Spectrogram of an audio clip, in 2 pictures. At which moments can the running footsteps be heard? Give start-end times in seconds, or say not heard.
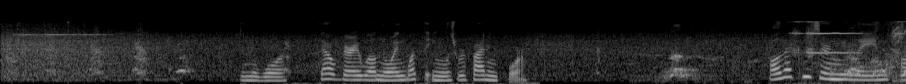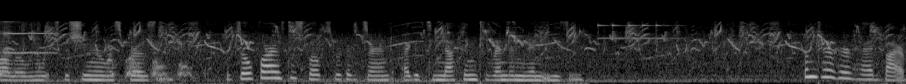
not heard.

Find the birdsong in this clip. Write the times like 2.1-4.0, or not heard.
8.9-18.0.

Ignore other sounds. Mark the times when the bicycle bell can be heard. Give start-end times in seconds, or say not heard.
0.1-0.9, 7.8-9.7, 15.0-15.9.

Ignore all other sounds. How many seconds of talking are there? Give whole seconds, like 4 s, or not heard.
11 s.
